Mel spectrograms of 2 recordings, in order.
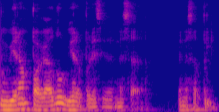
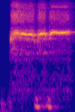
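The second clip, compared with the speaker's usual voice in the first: shushing; 8 dB louder, slower than usual. Real, not acted. Hushing his dog.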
